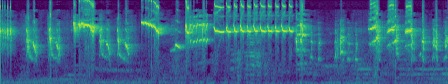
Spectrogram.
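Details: Loud, varied mimicry from an orange-headed thrush, said to imitate a prinia, a cat, a cirtu and other birds: jumbled descending squeaks and buzzes, a steady rattle of quick high ticks mid-phrase, then more scratchy chatter.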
